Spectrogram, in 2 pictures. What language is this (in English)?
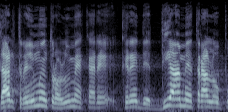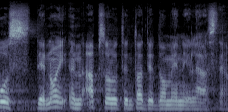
Romanian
